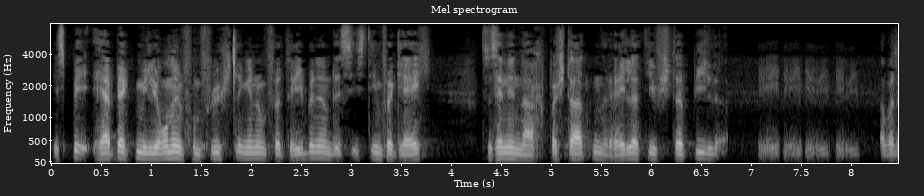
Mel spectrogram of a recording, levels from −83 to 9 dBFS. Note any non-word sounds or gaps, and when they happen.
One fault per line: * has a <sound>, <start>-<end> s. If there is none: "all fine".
* has a laugh, 7.1-8.1 s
